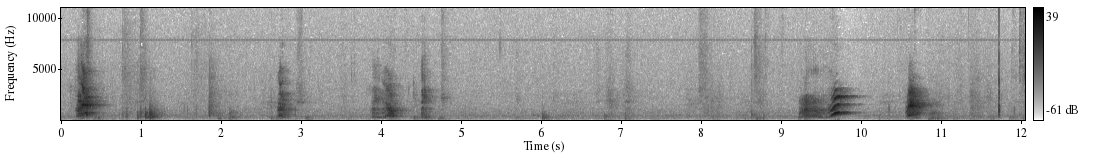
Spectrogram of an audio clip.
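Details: Yorkshire Terriers Jessi and Megi at play indoors, giving scattered shrill barks and yaps at an uneven pace, with a sharp rising yelp near the end.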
